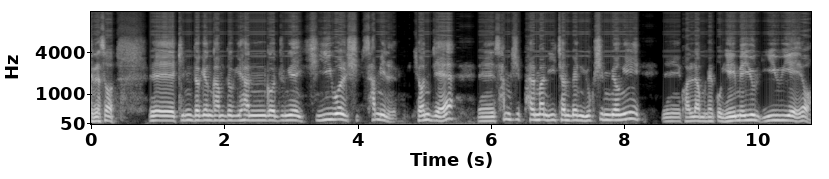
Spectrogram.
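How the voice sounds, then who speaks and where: Very slow speech from a man, dark and mellow in tone, with fairly even intonation. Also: fairly high pitch for a man. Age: 70s. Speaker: painter and YouTuber. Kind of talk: film review monologue. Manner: casual with many fillers.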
